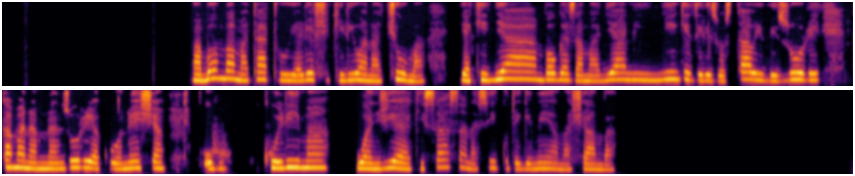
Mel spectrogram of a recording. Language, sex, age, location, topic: Swahili, female, 18-24, Dar es Salaam, agriculture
